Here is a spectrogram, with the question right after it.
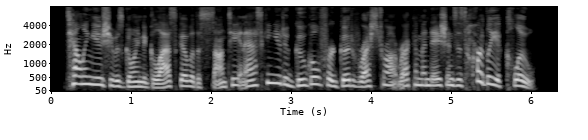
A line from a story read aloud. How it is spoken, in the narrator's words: Grace snapped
